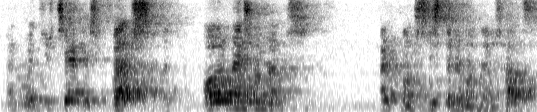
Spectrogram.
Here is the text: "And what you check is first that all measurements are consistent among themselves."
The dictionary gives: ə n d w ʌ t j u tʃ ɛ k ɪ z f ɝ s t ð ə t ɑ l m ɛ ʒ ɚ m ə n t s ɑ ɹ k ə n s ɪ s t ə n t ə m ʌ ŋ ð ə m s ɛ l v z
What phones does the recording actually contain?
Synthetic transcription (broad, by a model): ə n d w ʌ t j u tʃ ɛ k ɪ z f ɝ s t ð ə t ɑ l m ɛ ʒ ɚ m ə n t s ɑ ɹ k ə n s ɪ s t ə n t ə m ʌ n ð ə m s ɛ l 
